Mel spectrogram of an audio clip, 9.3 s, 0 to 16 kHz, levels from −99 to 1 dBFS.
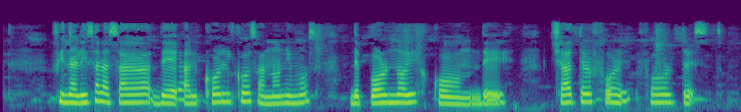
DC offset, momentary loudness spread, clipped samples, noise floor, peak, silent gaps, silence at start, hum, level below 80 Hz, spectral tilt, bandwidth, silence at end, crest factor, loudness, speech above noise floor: under 0.1%; 9 LU; under 0.1%; -49 dBFS; -2 dBFS; none; 0.65 s; none; -58 dBFS; -5 dB/octave; 8.2 kHz; 0.25 s; 16 dB; -19 LUFS; 31 dB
